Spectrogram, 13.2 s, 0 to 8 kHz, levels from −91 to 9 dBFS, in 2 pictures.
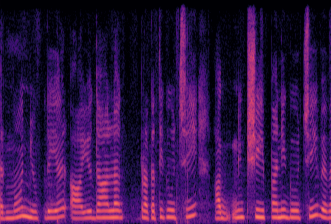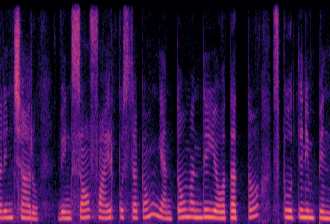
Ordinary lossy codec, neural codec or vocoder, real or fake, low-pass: none; none; real; none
